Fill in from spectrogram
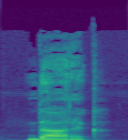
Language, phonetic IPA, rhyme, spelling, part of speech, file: Czech, [ˈdaːrɛk], -aːrɛk, dárek, noun, Cs-dárek.ogg
- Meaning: 1. diminutive of dar 2. present, gift (especially for Christmas and birthday)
